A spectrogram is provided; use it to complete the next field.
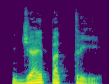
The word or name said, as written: जयपत्री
